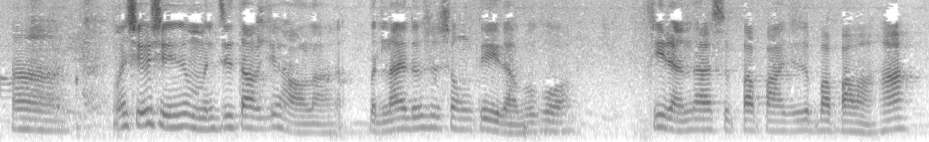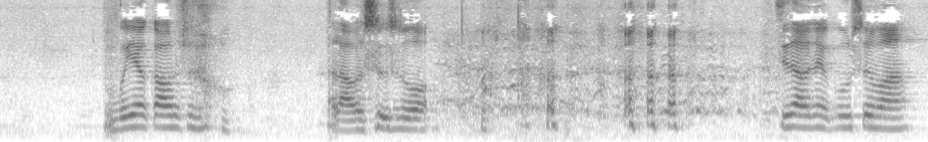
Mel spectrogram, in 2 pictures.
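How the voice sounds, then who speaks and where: A woman's voice: fairly low pitch, moderate pace, a little hiss or hum. A woman teaching an audience, telling jokes in a playful, rambling way and often laughing between lines. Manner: rambling, forgetful asides. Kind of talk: joke-telling talk to an audience.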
